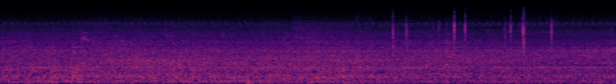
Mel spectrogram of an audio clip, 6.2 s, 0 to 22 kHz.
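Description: Chizu Express HOT3500 series diesel railcar moving slowly across station points, its diesel engine running steadily. A few light, sharp clicks come from the wheels over the pointwork about four to five seconds in.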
